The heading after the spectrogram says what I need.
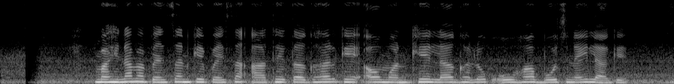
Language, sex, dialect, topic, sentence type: Chhattisgarhi, female, Eastern, banking, statement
